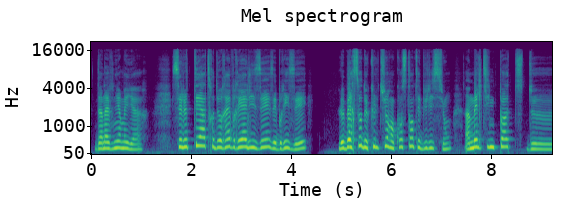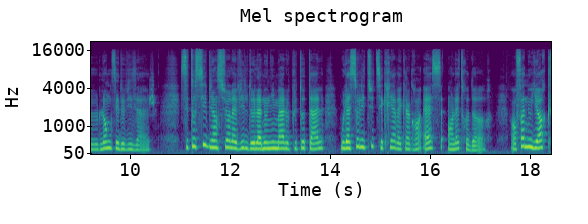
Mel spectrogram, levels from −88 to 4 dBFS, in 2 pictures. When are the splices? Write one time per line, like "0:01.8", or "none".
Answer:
none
